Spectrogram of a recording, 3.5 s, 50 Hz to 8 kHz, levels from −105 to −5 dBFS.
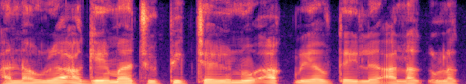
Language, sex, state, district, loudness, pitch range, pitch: Wancho, male, Arunachal Pradesh, Longding, -17 LUFS, 120-130 Hz, 125 Hz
